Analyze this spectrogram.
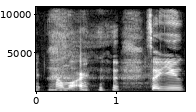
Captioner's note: laughter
